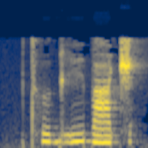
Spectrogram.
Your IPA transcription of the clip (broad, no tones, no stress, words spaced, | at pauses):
tʰɯɡʱi bat͡ʃ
